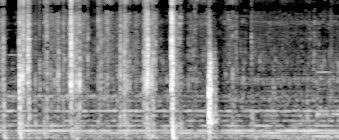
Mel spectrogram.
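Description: A deck of tarot cards being shuffled and handled: about half a dozen short sharp card slaps and taps, the loudest about two and a half seconds in. Soft background music with long held tones plays throughout.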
